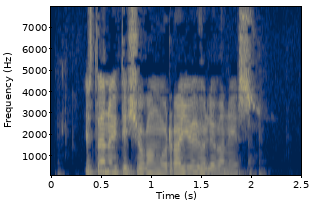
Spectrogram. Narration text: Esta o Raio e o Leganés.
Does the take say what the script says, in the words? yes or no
no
